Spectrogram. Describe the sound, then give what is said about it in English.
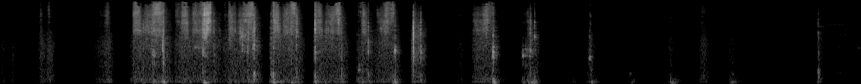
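A deck of intention cards is shuffled, a dense burst of papery riffling and slapping, followed by scattered soft taps and flicks as a single card is drawn. “So let me just pull a card.”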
